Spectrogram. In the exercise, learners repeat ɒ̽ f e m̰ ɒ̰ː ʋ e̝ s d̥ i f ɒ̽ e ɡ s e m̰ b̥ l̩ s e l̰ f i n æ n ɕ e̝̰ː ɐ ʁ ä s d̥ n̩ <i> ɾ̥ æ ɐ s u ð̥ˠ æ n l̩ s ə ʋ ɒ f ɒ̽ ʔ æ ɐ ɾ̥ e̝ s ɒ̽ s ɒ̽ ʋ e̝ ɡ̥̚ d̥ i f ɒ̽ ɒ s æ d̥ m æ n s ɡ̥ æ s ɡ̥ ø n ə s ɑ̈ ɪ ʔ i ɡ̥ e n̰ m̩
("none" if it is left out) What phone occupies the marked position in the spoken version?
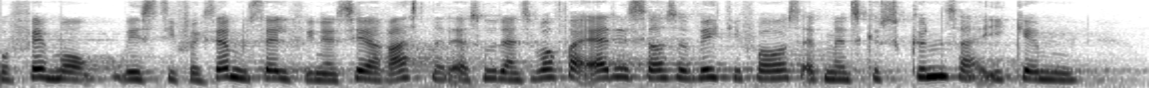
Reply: æ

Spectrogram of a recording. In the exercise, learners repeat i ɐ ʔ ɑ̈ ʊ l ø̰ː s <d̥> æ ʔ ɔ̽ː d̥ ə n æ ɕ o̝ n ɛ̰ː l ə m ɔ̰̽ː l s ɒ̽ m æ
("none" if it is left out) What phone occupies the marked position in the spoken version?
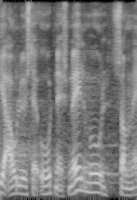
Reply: d̥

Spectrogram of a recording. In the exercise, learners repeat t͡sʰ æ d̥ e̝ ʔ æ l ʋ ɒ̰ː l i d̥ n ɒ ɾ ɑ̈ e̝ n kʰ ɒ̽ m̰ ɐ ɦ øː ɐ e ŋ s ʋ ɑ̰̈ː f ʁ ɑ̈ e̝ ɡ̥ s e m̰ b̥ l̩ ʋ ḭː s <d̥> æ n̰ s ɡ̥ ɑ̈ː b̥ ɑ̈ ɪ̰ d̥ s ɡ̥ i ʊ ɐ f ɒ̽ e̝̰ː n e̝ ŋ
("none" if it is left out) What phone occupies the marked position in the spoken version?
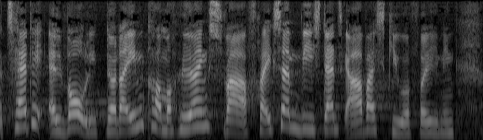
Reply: d̥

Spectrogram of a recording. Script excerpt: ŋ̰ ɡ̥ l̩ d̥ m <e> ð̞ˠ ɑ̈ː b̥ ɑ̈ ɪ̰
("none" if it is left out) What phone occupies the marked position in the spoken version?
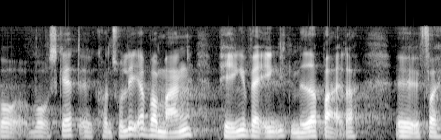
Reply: e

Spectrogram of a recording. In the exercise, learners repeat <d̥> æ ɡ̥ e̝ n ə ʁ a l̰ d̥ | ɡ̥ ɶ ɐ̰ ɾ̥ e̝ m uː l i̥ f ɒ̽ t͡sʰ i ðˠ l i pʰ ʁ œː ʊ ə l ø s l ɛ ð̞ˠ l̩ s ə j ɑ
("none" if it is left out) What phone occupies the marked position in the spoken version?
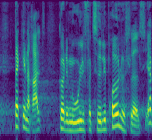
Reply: d̥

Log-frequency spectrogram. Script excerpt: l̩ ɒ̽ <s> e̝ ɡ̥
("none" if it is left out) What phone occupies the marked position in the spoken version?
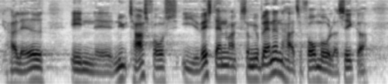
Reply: s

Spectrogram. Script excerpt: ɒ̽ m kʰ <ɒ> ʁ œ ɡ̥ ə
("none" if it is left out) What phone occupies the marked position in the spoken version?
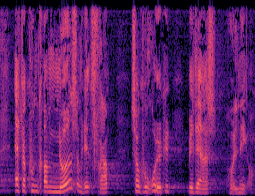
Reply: u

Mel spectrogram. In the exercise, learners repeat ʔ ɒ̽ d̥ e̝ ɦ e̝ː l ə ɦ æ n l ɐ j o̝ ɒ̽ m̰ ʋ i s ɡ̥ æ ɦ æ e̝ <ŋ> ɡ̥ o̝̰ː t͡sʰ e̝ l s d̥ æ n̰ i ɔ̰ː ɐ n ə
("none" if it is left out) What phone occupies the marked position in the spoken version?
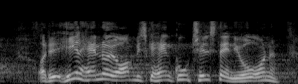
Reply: n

